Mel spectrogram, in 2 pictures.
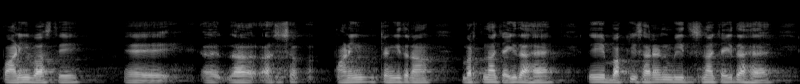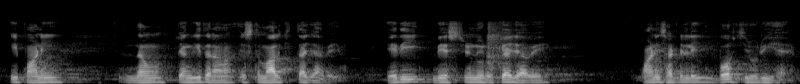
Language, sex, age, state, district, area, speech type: Punjabi, male, 45-60, Punjab, Jalandhar, urban, spontaneous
